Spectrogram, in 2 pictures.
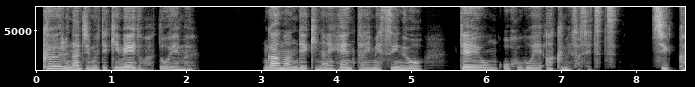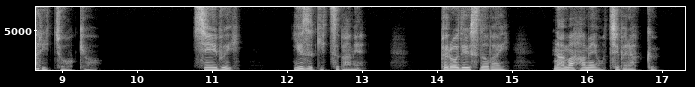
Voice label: タイトルコール, ASMR

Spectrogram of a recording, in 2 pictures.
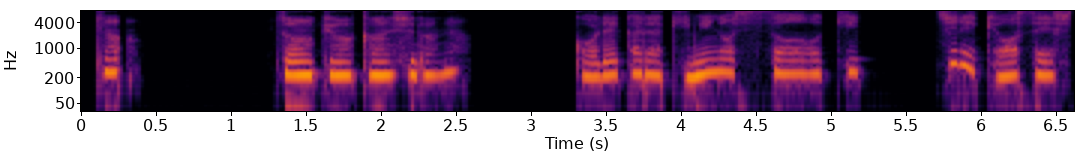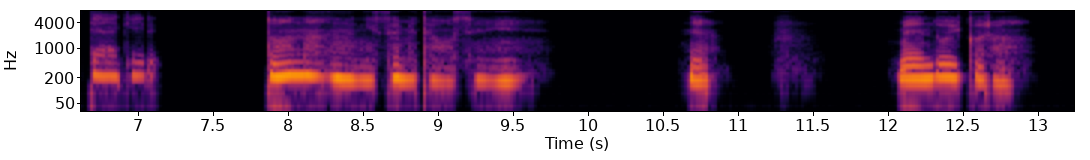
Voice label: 密着ねっとり耳責めと搾精バキュームフェラ, ASMR; SE音 無し

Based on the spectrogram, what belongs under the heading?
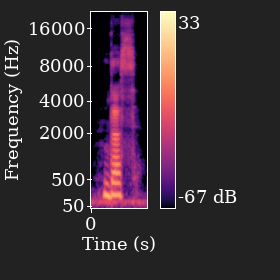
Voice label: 出せ 近 右, ASMR; マゾオスのあなたに敗北射精の快楽を叩き込む音声

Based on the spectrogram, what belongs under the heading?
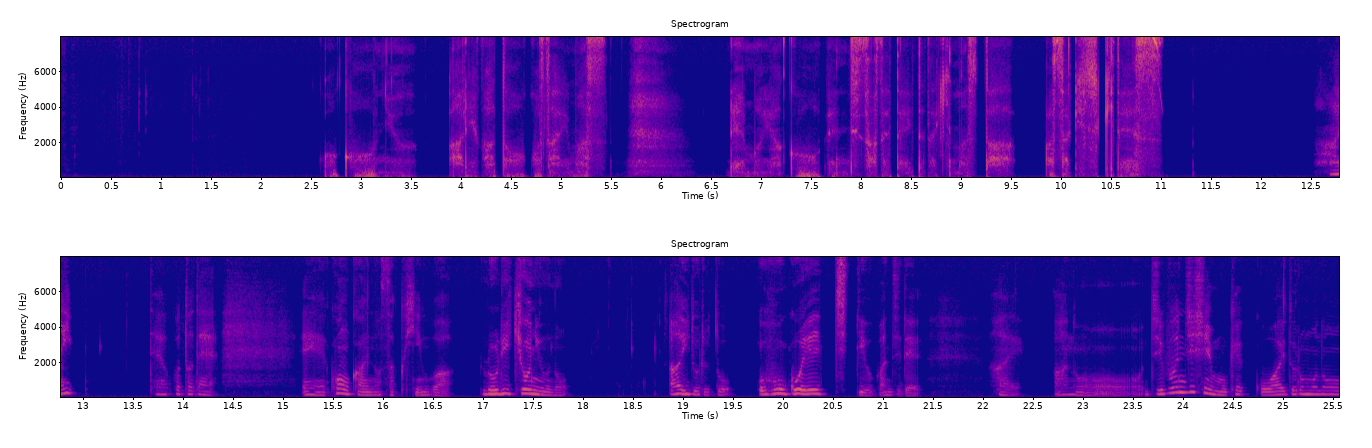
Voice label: フリートーク; SEなし; KU100; オホオホ宣言。

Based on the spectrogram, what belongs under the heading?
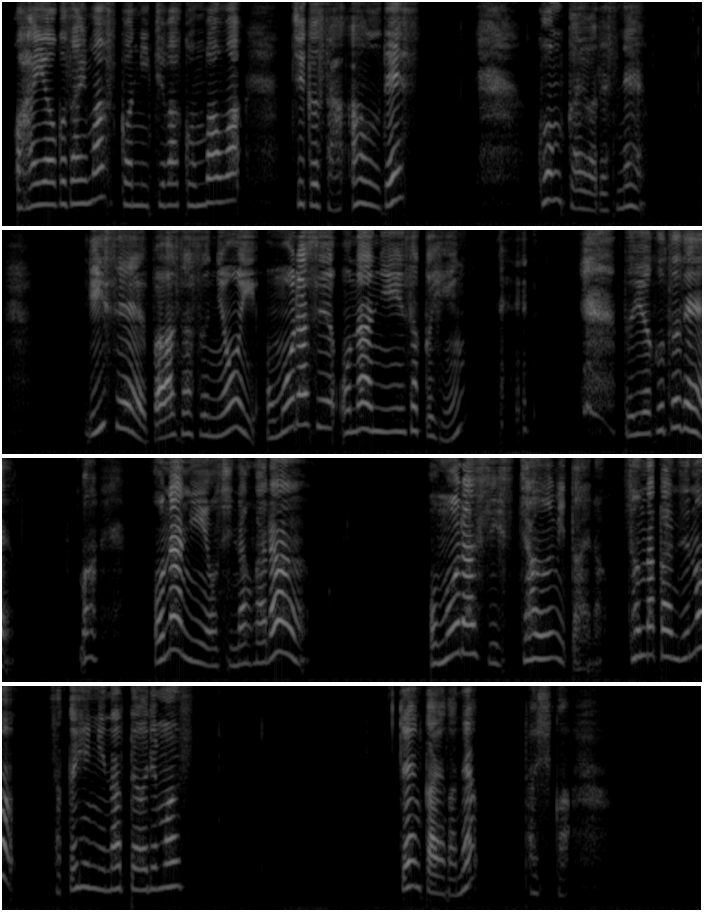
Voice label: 企画説明とご挨拶ですッ！(バイノーラルマイク収録); 実演音声

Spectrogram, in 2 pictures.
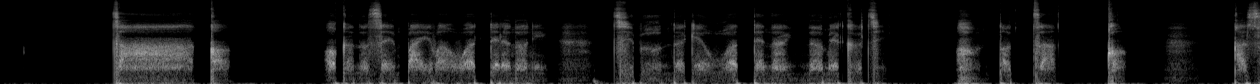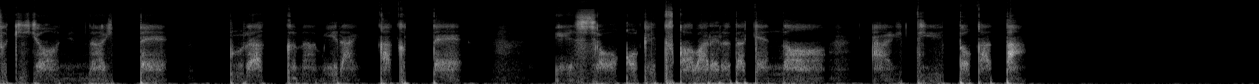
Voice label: バイノーラルシーン, ASMR; 後輩のメスガキ系大学生に理解らせ催眠調教【わからせ催眠調教】

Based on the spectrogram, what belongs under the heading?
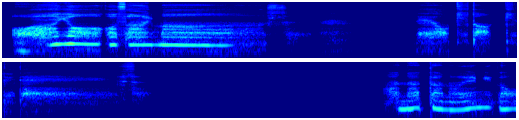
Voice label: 添い寝, ASMR; 添い寝ドッキリでいっぱいマーキングするにゃん

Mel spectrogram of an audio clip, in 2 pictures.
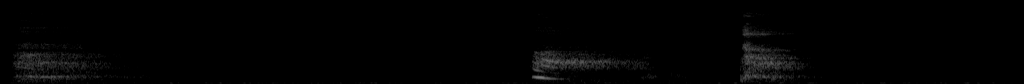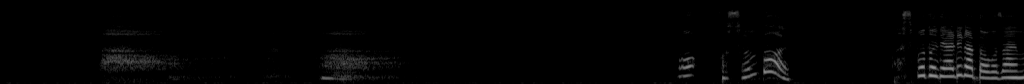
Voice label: SE無し, ASMR; 後輩JK

